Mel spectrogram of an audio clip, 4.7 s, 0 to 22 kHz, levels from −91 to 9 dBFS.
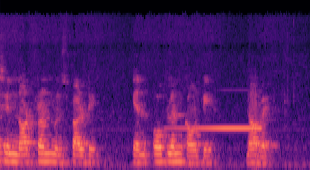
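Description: From 2.46 s to 3.96 s a loudspeaker feedback squeal rises: the microphone re-amplifies its own speaker output at 965 Hz, swelling over about a second to roughly speech level. A spectrogram shows one bright horizontal line; the waveform thickens steadily.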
